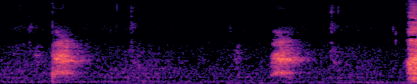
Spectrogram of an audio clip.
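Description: A small dog gives three short, sharp barks spaced a couple of seconds apart against a quiet room hum.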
